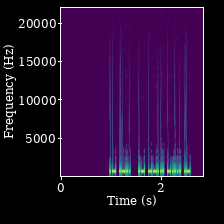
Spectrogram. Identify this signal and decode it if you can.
Morse code, heard as a keyed tone, about 49 wpm, 700 Hz. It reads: AL A76A
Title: CWT Exchange 50wpm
